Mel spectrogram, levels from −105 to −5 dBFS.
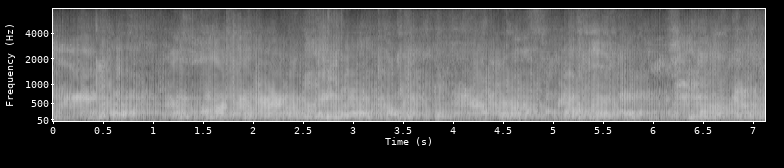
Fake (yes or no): yes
